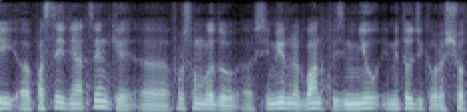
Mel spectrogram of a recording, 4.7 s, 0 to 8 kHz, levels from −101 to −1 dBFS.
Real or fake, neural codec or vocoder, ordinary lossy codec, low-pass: fake; codec, 16 kHz in and 24 kHz out, 0.9 kbps, LongCat-Audio-Codec, four codebook decoder; none; 7.2 kHz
